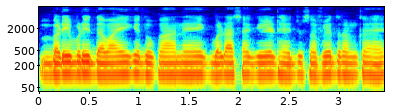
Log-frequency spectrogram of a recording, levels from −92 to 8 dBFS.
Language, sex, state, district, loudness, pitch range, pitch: Hindi, male, Bihar, Lakhisarai, -14 LUFS, 115-120 Hz, 120 Hz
